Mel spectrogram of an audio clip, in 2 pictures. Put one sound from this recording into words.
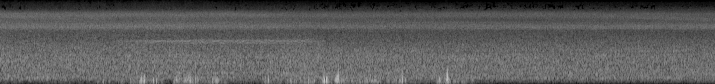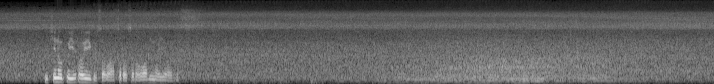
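Leaves rustle softly in a light breeze.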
